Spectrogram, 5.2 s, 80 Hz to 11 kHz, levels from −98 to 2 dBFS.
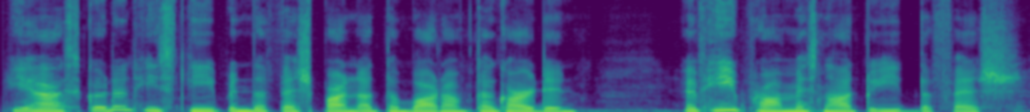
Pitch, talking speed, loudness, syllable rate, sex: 220 Hz, 270 wpm, -18 LUFS, 5.9 syllables/s, female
